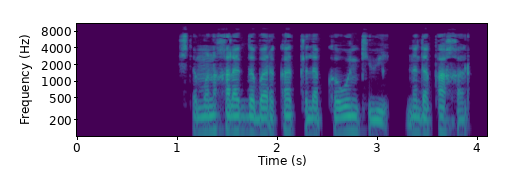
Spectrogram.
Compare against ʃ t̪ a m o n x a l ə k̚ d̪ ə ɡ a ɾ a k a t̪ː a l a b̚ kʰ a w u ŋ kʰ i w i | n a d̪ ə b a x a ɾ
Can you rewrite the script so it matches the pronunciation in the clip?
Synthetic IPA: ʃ t̪ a m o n x a l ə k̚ d̪ ə b a ɾ a k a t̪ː a l a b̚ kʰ a w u ŋ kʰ i w i | n a d̪ ə p a x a ɾ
